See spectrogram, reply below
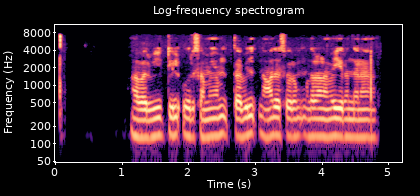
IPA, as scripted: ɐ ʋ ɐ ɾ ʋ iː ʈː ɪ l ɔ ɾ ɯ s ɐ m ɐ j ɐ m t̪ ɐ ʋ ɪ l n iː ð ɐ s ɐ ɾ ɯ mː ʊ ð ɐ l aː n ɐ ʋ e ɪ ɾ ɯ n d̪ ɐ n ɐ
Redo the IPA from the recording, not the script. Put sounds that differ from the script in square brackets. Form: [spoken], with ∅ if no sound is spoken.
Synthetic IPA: ɐ ʋ ɐ ɾ ʋ iː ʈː ɪ l ɔ ɾ ɯ s ɐ m ɐ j ɐ m t̪ ɐ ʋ ɪ l n [aː] ð ɐ s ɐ ɾ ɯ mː ʊ ð ɐ l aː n ɐ ʋ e ɪ ɾ ɯ n d̪ ɐ n ɐ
